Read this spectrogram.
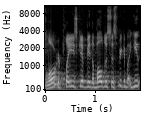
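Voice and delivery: soft, put-on pious prayer voice; mock the churchy prayer people perform on stage; lightly hammed holy tone; showy stage prayer. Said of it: "you've heard people pray prayers on stage".

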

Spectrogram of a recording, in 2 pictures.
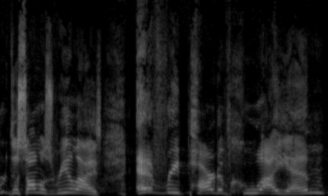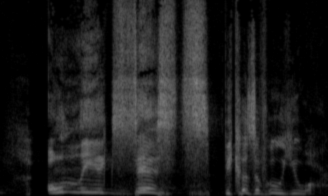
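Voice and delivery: normal talking voice

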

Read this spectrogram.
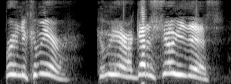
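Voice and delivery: high, loud excited call to a spouse; thrilled, calling her over to see. Acted. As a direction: voice climbing into an excited shout. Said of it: "and you say".

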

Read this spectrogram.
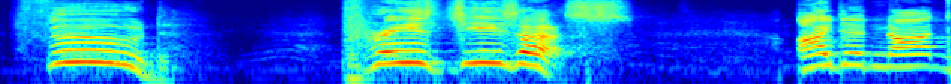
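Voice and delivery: high, loud and drawn out; loud rapturous praise; excited. Real, not acted. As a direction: savor the words like a joyful shout. Pastor exclaims over shared food.

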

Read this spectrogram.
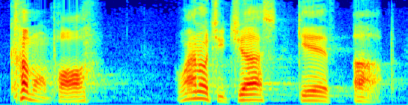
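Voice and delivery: low, slow mocking taunt; a low, slow mocking voice urging Paul to give up. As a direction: goad him to quit. Mock tempter taunting Paul.

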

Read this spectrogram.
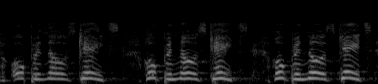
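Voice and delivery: high, loud, slow chant at the gates; eager shouting. Pretend. Pastor outside heaven's gates, calling loudly to be let in. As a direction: shout it like a fan demanding entry. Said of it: "standing outside the pearly gates going".

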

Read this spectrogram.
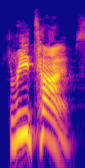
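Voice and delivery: ordinary talk, nothing marked

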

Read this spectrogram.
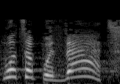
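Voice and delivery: high, slow, disbelieving "what's up with that"; incredulous David. Retold or imitated. Preacher voicing David's disbelief at the taunting, high and slow. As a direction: play David's outrage, lightly mocking. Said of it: "And he's like".

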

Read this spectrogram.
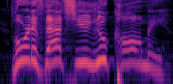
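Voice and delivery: ordinary talk

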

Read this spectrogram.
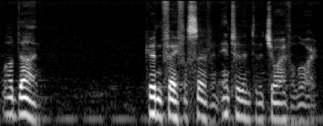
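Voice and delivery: softly spoken, tender praise; tender God. Retold or imitated. Preacher voicing God's gentle welcome, soft and tender. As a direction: say it gently, like a proud father. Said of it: "like to hear him say".

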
